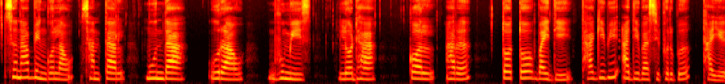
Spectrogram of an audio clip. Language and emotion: Bodo, neutral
